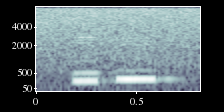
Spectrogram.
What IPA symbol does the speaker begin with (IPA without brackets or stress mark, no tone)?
i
